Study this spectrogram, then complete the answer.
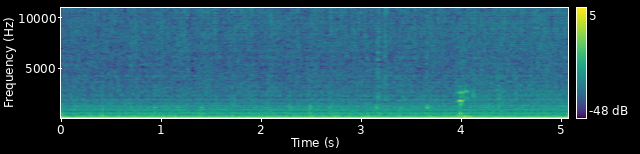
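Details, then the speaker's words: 85-year-old National HRO receiver, second power-up after stuck-open B+ switch fix, B+ just applied: steady low hum with deeper tone, no signal; hum confirmed coming from the radio. "ah okay there we are now you're hearing the hum from the radio"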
